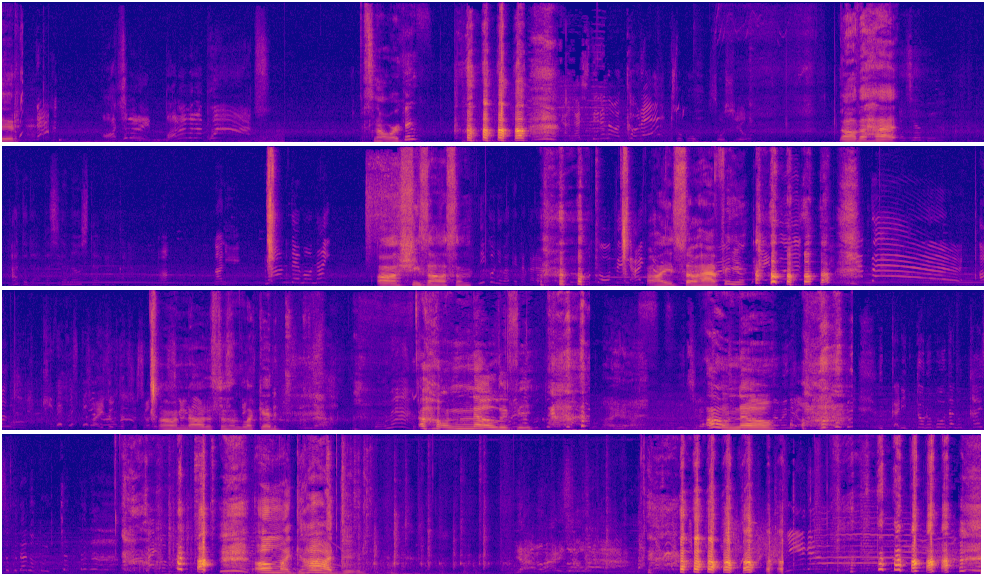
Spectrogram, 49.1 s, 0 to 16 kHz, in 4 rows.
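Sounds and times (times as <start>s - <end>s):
man laughing hard: 5.8s - 7.0s, 34.6s - 35.2s, 44.8s - 46.6s, 47.4s - 49.0s.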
